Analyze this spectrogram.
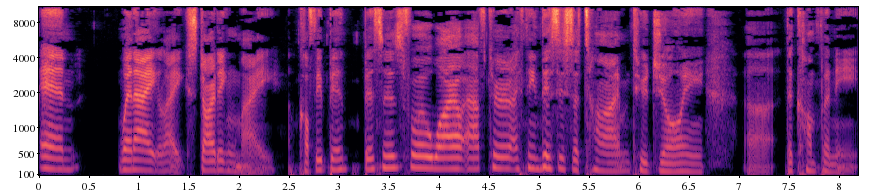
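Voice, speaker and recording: A woman talks at a moderate pace with ordinary pitch variation. The sound is dry and close with no echo, over a quiet background. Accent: Taiwanese. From Taiwan. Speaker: entrepreneur in crypto business development. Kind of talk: casual interview chat. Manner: halting, hesitant with fillers.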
